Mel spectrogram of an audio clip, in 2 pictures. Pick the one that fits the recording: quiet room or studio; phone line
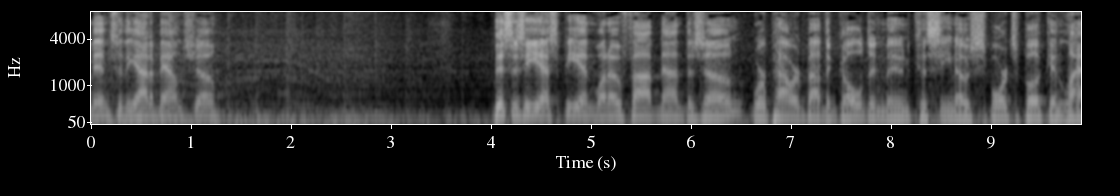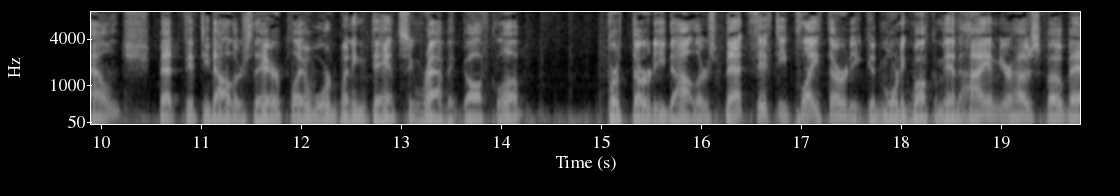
phone line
